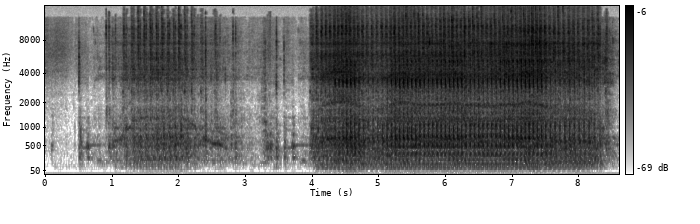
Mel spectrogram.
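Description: A sewing machine stitches a handbag organizer, first in short, uneven runs and then in a long, loud, steady run. A voice speaks briefly at the start.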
